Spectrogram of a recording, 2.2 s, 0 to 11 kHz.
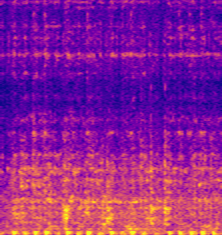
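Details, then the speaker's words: Honda Supra X 125 at idle despite a newly replaced clutch bell and centrifugal clutch shoes. There is a rough, uneven clattering of several knocks a second from the clutch area; the cause is not yet found before teardown. "Di sini pada saat kita hidupkan ya teman-teman, suara mesin khususnya pada area kopling ya, suaranya kemelotok banget."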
